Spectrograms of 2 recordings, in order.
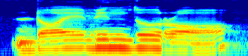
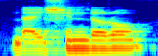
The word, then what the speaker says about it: ড়: দন্ত স, হ, হ, ডয়ে বিন্দু র, ডয়ে বিন্দু র। এটাকে আমরা অনেকেই ভুল উচ্চারণ করি, ডাইসিন্ডার বা অন্য কিছু বলে থাকি, মূলত হচ্ছে এটার নাম ডয়ে বিন্দু র।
